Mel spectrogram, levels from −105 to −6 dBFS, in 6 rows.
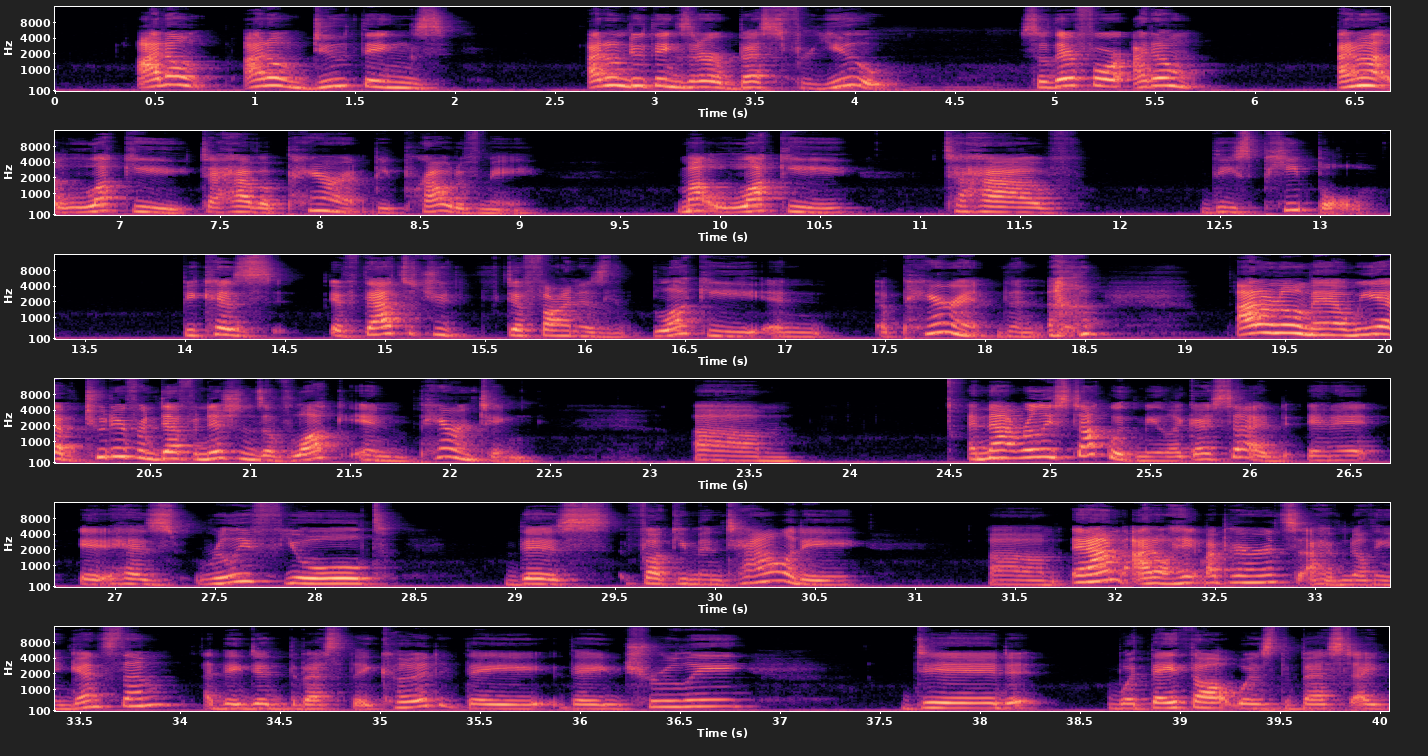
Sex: female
